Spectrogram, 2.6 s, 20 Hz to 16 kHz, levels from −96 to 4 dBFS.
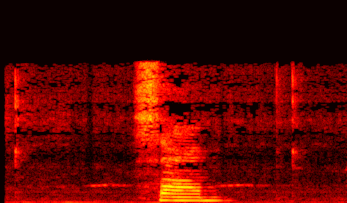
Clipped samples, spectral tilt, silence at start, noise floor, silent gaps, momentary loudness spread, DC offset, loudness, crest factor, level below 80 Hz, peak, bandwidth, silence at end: under 0.1%; -1.5 dB/octave; 0.1 s; -57 dBFS; none; 25 LU; under 0.1%; -28 LUFS; 20 dB; -74 dBFS; -12 dBFS; 12 kHz; 0.4 s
